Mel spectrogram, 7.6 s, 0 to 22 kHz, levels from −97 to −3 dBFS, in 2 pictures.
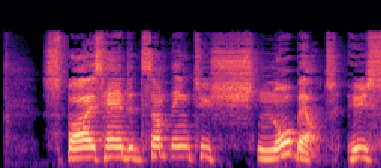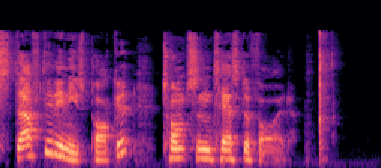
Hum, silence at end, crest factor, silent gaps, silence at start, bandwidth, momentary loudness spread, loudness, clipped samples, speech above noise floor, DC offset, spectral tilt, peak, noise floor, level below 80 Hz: none; 0.55 s; 18 dB; none; 0.45 s; 11.5 kHz; 19 LU; -18 LUFS; under 0.1%; 36 dB; under 0.1%; -4 dB/octave; -2 dBFS; -55 dBFS; -66 dBFS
